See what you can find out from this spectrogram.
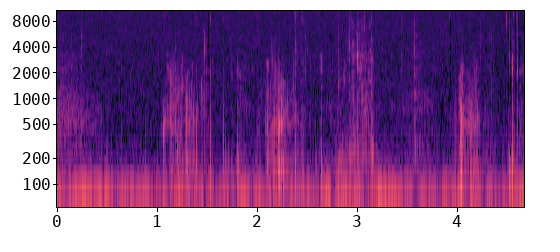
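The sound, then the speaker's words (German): Someone taking a drink: faint, wet gulps and swallowing with soft mouth clicks come in an irregular series, quiet and without talk. “Also ja, ich muss mal was trinken.”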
